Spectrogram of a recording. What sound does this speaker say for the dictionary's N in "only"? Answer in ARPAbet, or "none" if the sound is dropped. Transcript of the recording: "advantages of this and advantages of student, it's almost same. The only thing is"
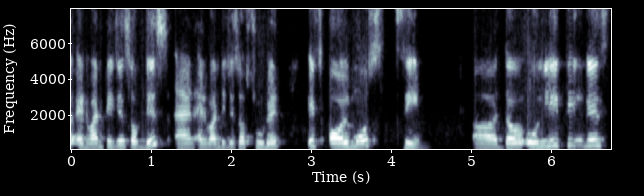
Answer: N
